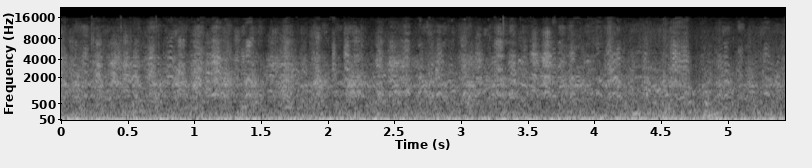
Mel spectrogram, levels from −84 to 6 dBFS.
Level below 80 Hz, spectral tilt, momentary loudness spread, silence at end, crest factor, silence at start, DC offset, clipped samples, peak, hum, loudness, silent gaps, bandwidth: -28 dBFS; -2.5 dB/octave; 3 LU; 0 s; 14 dB; 0 s; under 0.1%; under 0.1%; -10 dBFS; none; -26 LUFS; none; 16.5 kHz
